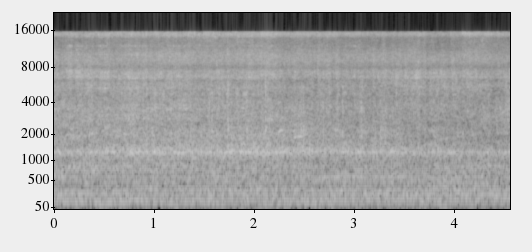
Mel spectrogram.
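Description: Ragi (finger millet) harvesting machine running steadily, its engine a constant low rumble with a steady high whine over it.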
